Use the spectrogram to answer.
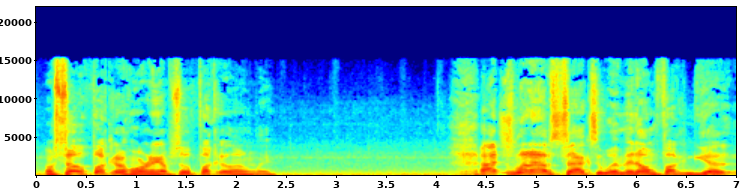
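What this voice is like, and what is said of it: Drunken screaming. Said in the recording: “he appears to be drunk ... I keep screaming”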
